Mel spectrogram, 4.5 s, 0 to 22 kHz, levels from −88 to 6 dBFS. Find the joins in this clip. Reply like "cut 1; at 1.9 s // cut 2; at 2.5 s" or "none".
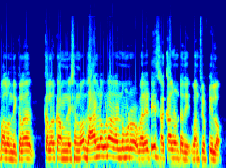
none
